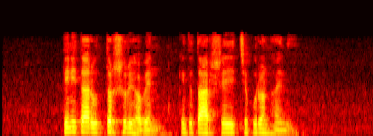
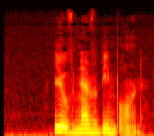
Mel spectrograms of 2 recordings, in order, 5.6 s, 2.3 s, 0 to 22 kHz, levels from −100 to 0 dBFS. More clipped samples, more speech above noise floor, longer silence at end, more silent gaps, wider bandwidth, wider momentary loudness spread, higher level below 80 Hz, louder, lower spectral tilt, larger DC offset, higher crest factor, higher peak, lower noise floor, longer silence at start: neither; first, 42 dB vs 25 dB; first, 1.2 s vs 0.15 s; neither; second, 8.2 kHz vs 15 kHz; first, 13 LU vs 10 LU; second, -58 dBFS vs -50 dBFS; first, -24 LUFS vs -27 LUFS; second, -5.5 dB/octave vs -9 dB/octave; neither; first, 22 dB vs 16 dB; first, -4 dBFS vs -12 dBFS; first, -66 dBFS vs -51 dBFS; first, 0.95 s vs 0.15 s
